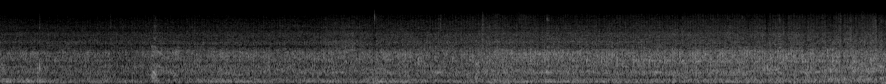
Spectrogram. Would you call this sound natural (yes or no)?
yes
